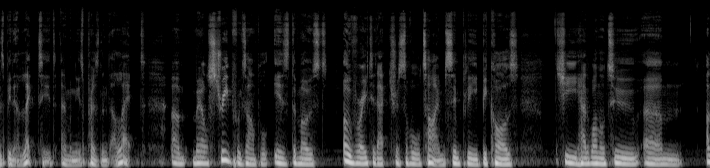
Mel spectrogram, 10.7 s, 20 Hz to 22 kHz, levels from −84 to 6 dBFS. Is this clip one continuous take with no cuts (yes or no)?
yes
